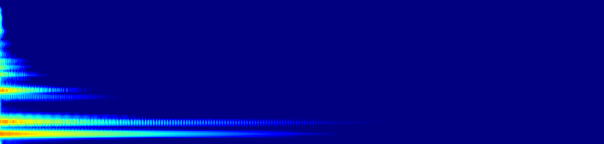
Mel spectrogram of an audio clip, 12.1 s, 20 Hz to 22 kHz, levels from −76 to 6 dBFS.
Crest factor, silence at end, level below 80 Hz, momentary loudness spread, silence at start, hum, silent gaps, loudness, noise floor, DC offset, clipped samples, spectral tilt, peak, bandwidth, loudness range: 26 dB; 9.15 s; -86 dBFS; 27 LU; 0 s; none; none; -21 LUFS; under -90 dBFS; under 0.1%; under 0.1%; 0.5 dB/octave; 0 dBFS; 6.4 kHz; 26 LU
